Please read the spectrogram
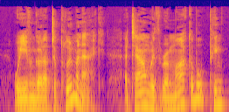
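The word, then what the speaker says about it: Ploumanac'h: to caucus on we even got up to pumac a town with remarkable pink Granite beaches not to mention the remarkable apostrophe in its name and for you guys listening pumac this is how it's spelled p l o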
